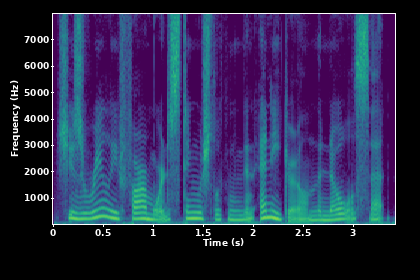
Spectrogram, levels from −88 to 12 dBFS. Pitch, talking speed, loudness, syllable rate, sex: 210 Hz, 245 wpm, -16 LUFS, 6.4 syllables/s, female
